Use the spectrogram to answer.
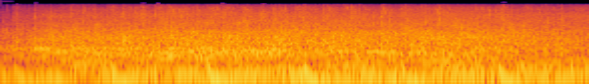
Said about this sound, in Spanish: Esto se merece una ovación.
